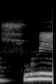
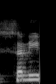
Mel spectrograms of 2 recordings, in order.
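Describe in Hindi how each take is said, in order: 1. पहला स्वर oo जैसा सुनाई देता है। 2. पहला स्वर uh जैसा सुनाई देता है। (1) "हम सुनी नहीं पुकारते" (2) "सनी पुकारते हैं"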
